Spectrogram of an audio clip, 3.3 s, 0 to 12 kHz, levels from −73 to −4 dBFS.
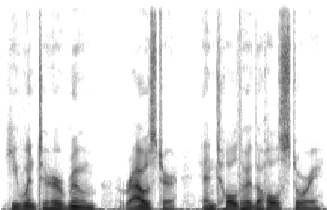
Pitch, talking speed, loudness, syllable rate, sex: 115 Hz, 240 wpm, -18 LUFS, 5.7 syllables/s, male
